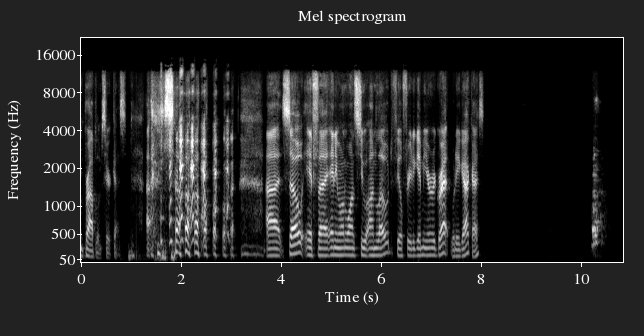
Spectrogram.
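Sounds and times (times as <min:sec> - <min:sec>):
speech: 0:00.0 - 0:08.2
laughter: 0:01.3 - 0:03.6
dog barking: 0:10.2 - 0:10.6.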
